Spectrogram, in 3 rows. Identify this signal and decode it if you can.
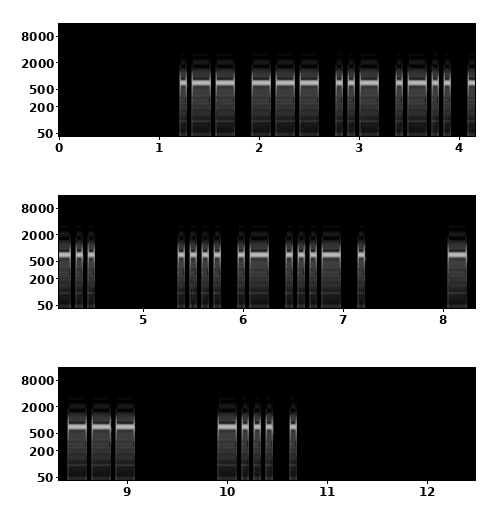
Morse code, heard as a keyed tone, about 20 wpm, 700 Hz. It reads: WOULD HAVE TO BE
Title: 2x Word-Spacing - Sets of 4 Words - 20wpm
